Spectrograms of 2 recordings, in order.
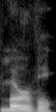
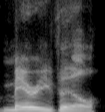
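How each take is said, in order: First: The name is squeezed into two syllables. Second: The name is said in full with three syllables. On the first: This is how everyone actually says it. "It's always Merville" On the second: Locals do not say it this way. "I've never heard anyone say Mary Maryville"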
